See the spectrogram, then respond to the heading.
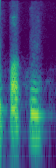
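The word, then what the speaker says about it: Papus: É papo, se escreve papos, mas se lê papi, né?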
